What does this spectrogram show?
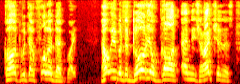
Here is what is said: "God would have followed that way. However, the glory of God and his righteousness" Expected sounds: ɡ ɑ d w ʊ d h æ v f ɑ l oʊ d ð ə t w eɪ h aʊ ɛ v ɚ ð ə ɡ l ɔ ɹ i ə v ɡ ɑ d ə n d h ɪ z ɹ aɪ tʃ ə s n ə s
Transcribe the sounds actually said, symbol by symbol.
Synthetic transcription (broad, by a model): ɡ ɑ d w ʊ d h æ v f ɑ l oʊ d ð ə t w eɪ h aʊ ɛ v ɚ ð ə ɡ l ɔ ɹ i ə v ɡ ɑ d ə n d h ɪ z ɹ aɪ tʃ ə s n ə s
